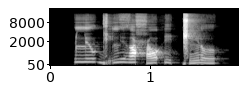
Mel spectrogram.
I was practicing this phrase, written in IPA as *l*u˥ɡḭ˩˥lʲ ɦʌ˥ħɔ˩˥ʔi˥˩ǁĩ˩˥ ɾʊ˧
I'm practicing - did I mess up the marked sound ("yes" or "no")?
yes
